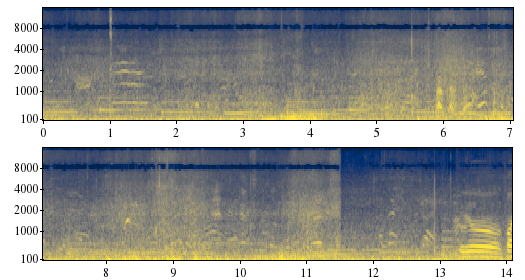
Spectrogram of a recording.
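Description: Wind buffeting the microphone with low rumble, over beach ambience of small waves lapping at the shore and distant voices.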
